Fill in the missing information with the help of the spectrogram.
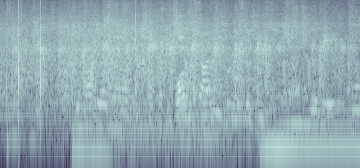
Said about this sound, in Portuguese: Queria que você aplaudisse a Jesus pela vida deles, amém? Aleluia.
